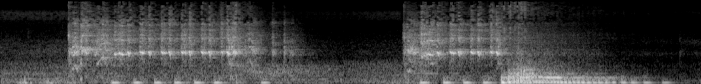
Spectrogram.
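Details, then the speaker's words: X-Pro 125cc pit bike single-cylinder just fitted with a Mikuni VM22 26mm clone carb replacing a PZ20: revs flare high in two bursts and hang, falling slowly instead of settling. Owner thinks the throttle cable was jammed; idle screw adjusted afterwards. "okay it didn't want to idle you know I think it was it was the throttle cable it was a little jammed in there for the first time"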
